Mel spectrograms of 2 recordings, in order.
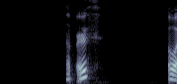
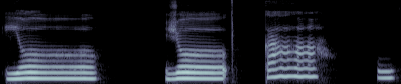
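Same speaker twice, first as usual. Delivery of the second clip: syllable by syllable; 4 semitones lower, 9 dB quieter, much slower than usual. Real, not acted. Sounding out a name for notes.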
